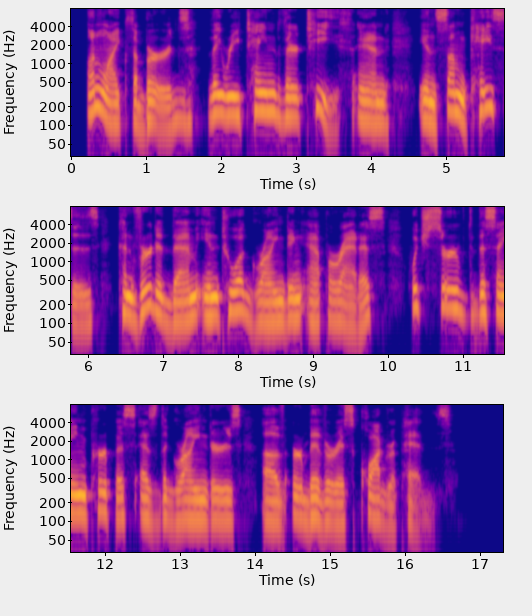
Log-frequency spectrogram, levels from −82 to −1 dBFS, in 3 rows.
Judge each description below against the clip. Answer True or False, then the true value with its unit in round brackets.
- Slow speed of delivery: True (95 wpm)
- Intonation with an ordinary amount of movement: True (4.7 semitones)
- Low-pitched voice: True (120 Hz)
